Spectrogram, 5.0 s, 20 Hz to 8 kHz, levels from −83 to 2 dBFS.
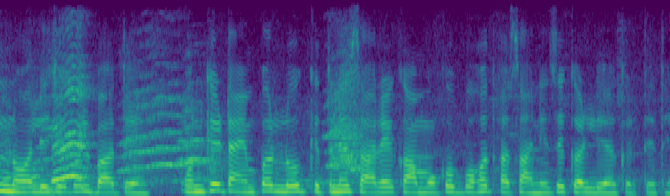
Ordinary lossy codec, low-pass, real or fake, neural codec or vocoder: none; none; real; none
